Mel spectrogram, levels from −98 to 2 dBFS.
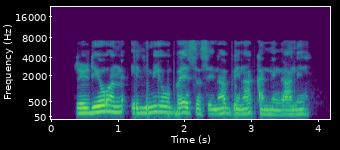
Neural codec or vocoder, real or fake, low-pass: codec, 24 kHz, 3.1 kbps, DualCodec; fake; 7.2 kHz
